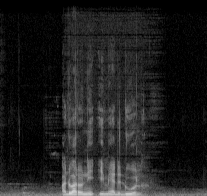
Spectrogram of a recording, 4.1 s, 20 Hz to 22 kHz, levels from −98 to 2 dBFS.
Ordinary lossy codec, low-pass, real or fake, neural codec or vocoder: none; none; real; none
